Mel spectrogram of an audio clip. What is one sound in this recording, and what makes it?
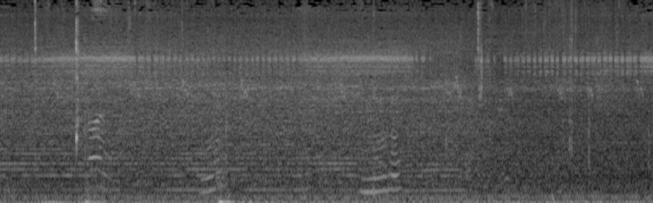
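A young woman bites into crunchy food close by.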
